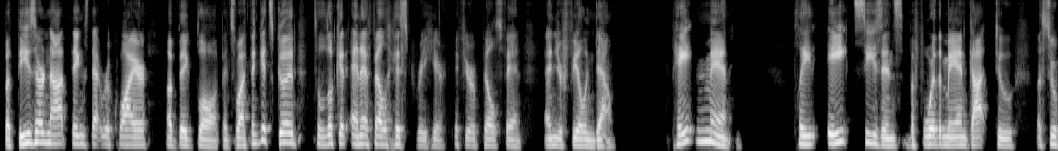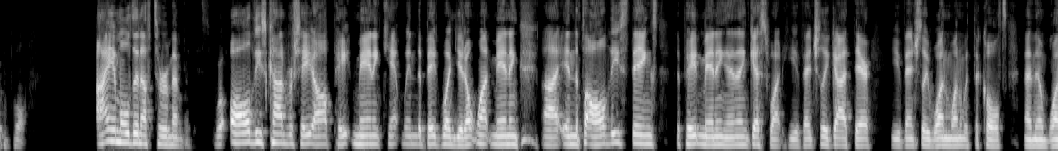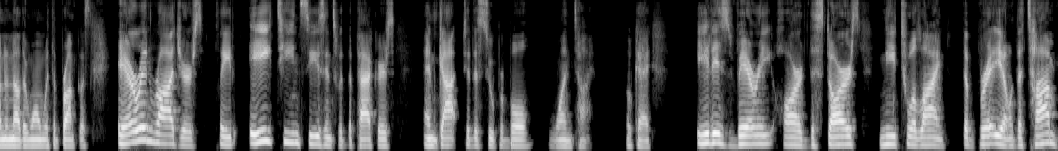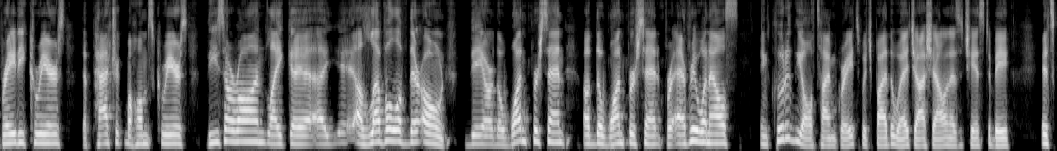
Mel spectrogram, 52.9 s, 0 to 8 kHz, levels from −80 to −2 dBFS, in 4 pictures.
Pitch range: 135-170 Hz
